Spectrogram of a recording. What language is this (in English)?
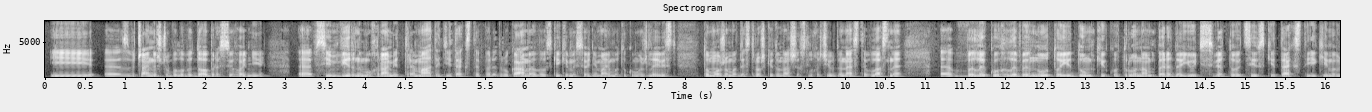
Ukrainian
